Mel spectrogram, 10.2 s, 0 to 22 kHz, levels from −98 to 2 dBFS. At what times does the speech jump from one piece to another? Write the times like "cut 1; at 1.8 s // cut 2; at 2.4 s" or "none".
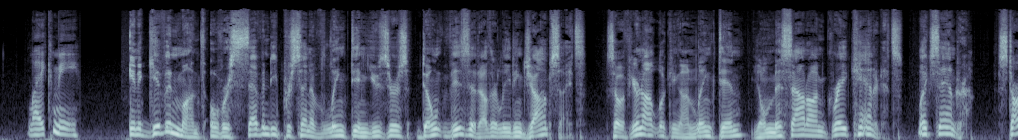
none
